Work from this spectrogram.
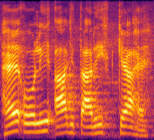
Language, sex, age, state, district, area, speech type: Urdu, male, 18-30, Bihar, Purnia, rural, read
